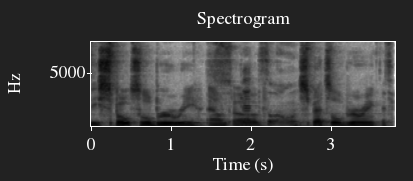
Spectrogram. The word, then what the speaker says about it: Spoetzl: Spoetzl Brewery. That's how it's pronounced.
